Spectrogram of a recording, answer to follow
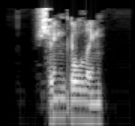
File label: "shingling", English; adjectives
